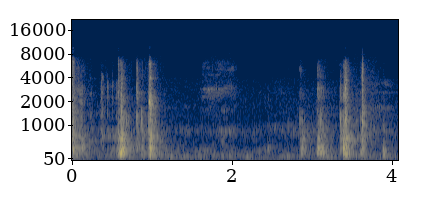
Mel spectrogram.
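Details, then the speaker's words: 2015 Hammerhead GTS 150: sharp clicks and clunks as the shifter moves through forward, neutral and reverse, each detent catching cleanly; shifter works normally. "but so far the shifter is running pretty smooth. You can hear it clicking."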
